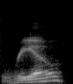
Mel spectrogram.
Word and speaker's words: Ryu: Ryu is pronounced Rio.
